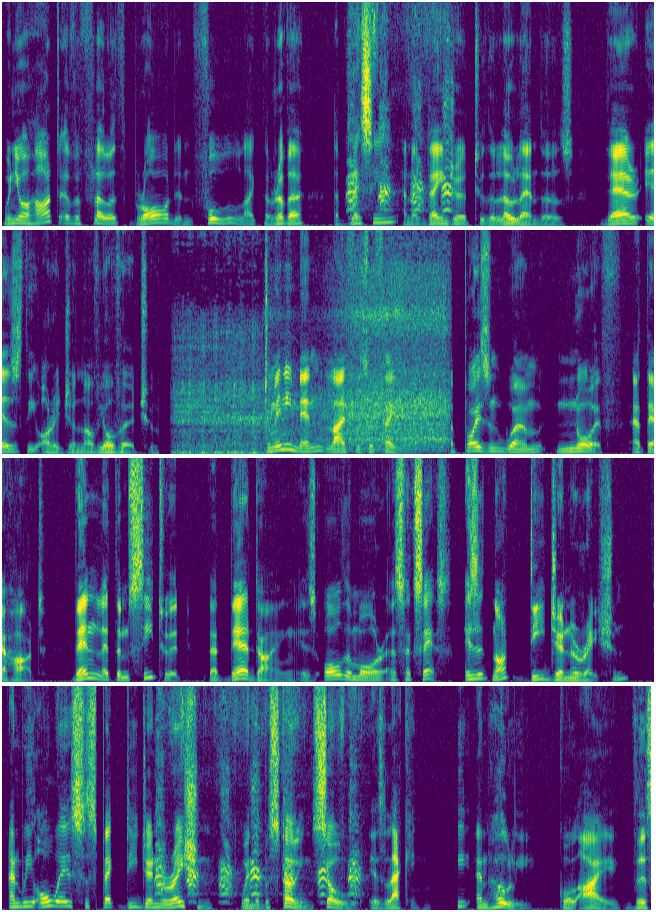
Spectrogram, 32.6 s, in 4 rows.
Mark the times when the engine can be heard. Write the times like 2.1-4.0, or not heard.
10.2-13.8.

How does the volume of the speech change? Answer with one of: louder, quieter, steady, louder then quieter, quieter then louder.
steady.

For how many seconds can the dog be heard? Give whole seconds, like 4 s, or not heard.
4 s.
